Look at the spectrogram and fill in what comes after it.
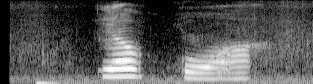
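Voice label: "jie2 guo3", Mandarin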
